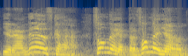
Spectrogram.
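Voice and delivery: loud mock Kansai tsukkomi retort; 関西のツッコミ. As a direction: imitate an overdone comic comeback, high and loud. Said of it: "ツッコミやねん". (大げさな関西弁ツッコミの真似)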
